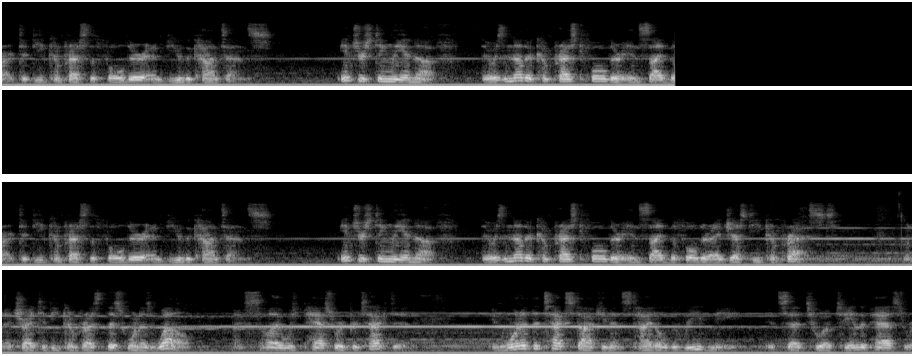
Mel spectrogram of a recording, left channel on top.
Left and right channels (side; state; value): left; drops out; at 6.8 s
